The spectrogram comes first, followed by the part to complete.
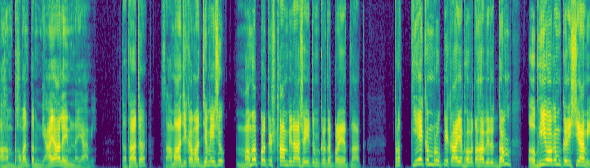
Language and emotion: Sanskrit, angry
